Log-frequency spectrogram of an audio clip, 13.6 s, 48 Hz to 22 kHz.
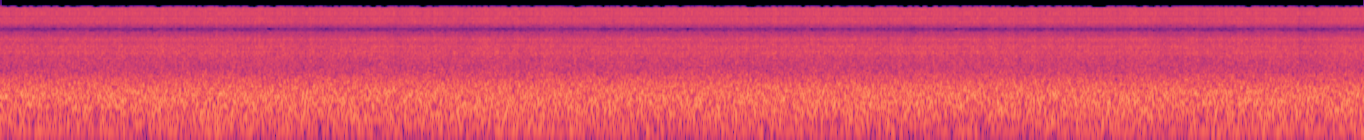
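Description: Cessna 172's single piston engine and propeller droning steadily in flight, mixed with the rush of air past the airframe.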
